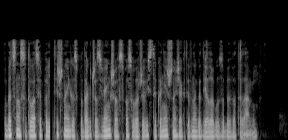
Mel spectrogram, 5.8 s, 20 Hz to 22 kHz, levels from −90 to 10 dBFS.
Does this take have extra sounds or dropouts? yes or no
yes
